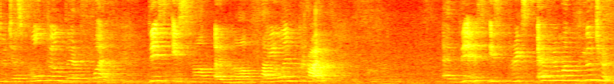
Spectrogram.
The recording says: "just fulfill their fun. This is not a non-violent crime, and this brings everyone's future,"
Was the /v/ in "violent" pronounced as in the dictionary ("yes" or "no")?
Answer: no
